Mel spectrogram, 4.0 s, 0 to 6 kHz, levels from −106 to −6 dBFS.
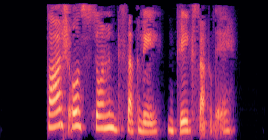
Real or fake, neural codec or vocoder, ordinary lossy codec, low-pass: fake; codec, 16 kHz, 1 kbps, FreqCodec, larger model; MP3, 24 kbps; 5.4 kHz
